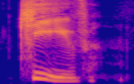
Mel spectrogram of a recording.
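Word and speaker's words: Kyiv: And instead of, we always, you know, pronounce it Kiev, the capital of Ukraine, or we had for many, many years. And now if you listen to the news reporters, they all use the correct pronunciation, Kiev. So that's how Ukrainians pronounce it, and apparently we have finally caught on as a society.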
